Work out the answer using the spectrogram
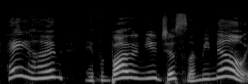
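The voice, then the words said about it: Cheery, upbeat sing-song voice. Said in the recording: “in my happy dentist voice”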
